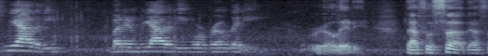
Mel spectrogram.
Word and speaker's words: Realitty: Reality. Is that correct? That's correct, but it's spelled with 2 T's. All right, 2 T's. So if you look at it, it's reality, but in reality, we're Realitty.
